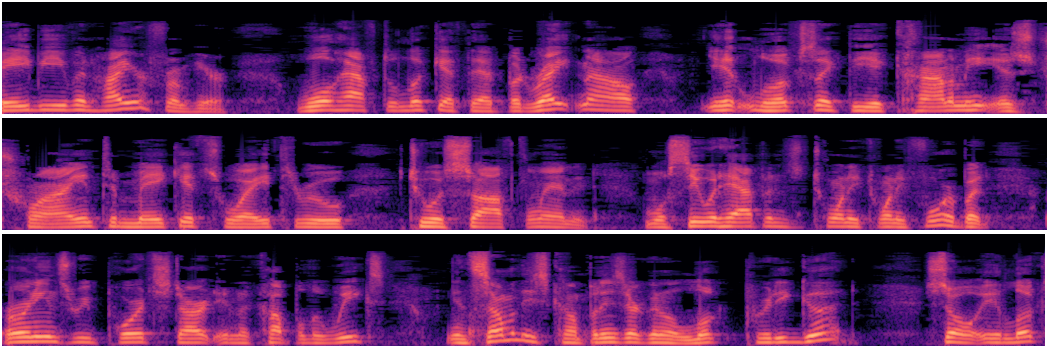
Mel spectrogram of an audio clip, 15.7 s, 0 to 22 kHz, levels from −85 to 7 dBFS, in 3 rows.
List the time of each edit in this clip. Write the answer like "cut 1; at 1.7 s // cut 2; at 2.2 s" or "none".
none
